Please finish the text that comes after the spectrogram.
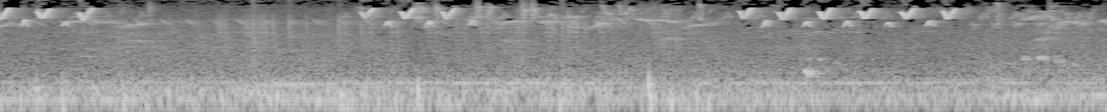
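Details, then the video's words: Cinereous tit (gelatik batu) singing three lively bursts of high, piercing notes, each a quick string of about six to eight sharp repeats, with short pauses filled by softer chirps and low background hum. "GELATIK BATU..PLONG BANGET BERKICAUNYA"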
